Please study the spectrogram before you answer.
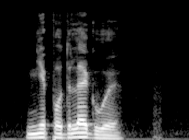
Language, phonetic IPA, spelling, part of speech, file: Polish, [ˌɲɛpɔdˈlɛɡwɨ], niepodległy, adjective, Pl-niepodległy.ogg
